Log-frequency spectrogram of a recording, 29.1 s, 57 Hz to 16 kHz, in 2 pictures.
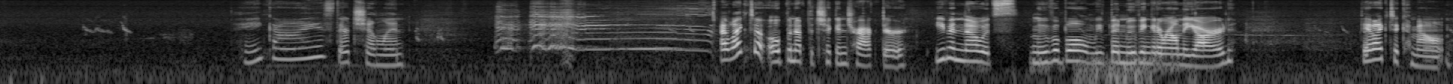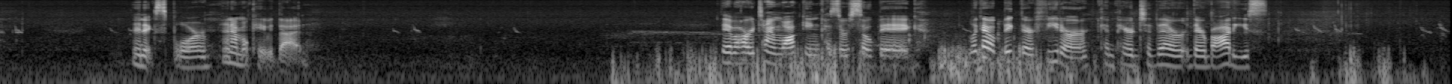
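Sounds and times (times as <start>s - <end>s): chickens peeping: 0.8s - 2.2s, 4.0s - 7.2s, 11.7s - 16.2s, 18.1s - 20.0s, 20.6s - 29.0s
rooster crowing: 5.0s - 7.2s
low rumbling noise: 20.6s - 26.3s.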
